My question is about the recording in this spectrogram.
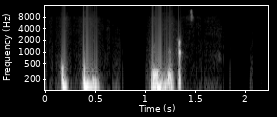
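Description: A man's voice giving three short, low murmured sounds in the first second and a half, then silence.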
